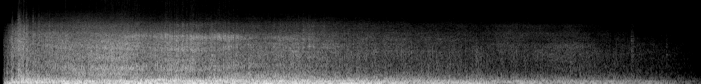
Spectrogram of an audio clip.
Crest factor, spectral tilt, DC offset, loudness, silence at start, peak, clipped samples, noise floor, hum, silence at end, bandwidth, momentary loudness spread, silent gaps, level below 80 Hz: 14 dB; -6.5 dB/octave; under 0.1%; -15 LUFS; 0.05 s; 0 dBFS; under 0.1%; -39 dBFS; none; 0.35 s; 8.8 kHz; 18 LU; none; -16 dBFS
